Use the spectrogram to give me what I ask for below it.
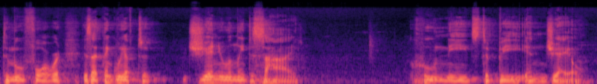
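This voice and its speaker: With noticeable background noise behind him, a man with a very deep, low voice speaks at a fairly slow pace with lively intonation. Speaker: stand-up comedian. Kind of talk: stand-up comedy set. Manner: calm, laid-back.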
